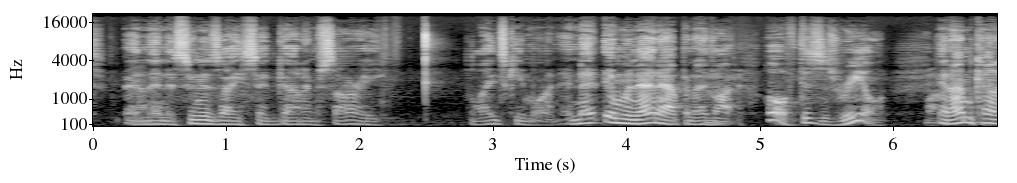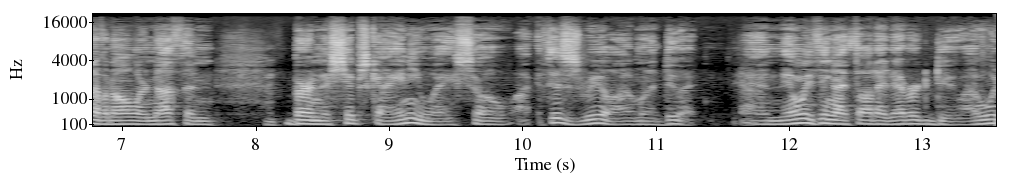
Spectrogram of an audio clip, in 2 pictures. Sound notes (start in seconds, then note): 2.4 snaps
